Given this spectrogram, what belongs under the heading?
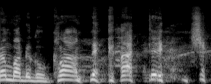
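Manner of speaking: laughing while imitating him; laughing through it. Preacher mocking Tory to the crowd, laughing. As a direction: crack up mid-quote.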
